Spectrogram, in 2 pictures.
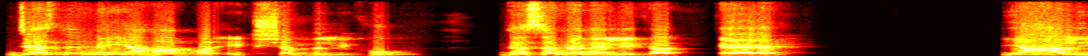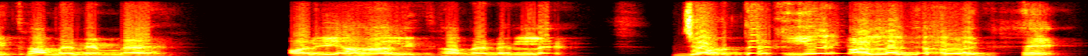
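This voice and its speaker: A man with a high voice teaches Hindi grammar in a lively online class. He keeps asking his students questions and answering them himself. He calls them brother and mixes English words into his Hindi. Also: poor audio. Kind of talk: classroom-style online lesson.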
